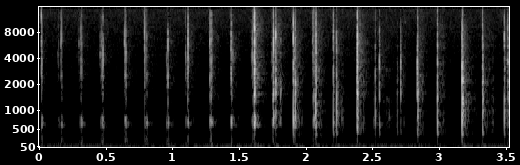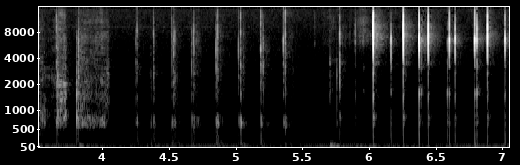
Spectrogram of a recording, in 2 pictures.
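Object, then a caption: Soft plastic squeeze tube. Fingernails tap and scratch a pink soft plastic lotion squeeze tube with a gold cap, making a steady run of quick, dry, clicky taps that stop almost at once. A brief rough scratch breaks in near the middle, and the last taps turn sharper and brighter, all over a faint low hum.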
